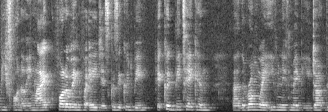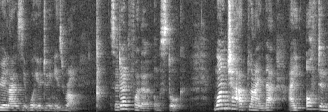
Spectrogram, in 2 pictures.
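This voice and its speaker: A young woman from Uganda telling a personal story to camera in a chatty, animated way, with plenty of fillers and restarts. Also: on the low side, far from the mic. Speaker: vlogger. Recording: echoey room.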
